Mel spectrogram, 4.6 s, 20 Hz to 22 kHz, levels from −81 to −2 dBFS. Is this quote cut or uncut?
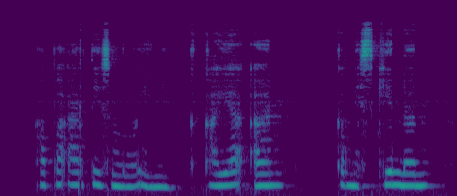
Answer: cut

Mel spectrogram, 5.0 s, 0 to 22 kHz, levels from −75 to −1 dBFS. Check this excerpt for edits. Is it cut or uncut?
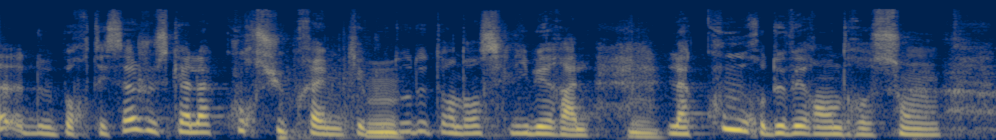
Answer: uncut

